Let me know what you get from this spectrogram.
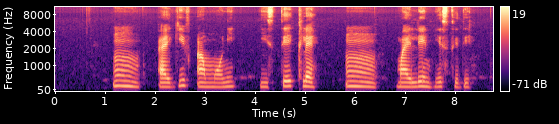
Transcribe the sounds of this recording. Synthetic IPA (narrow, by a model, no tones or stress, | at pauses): ʔajɡivãmɔni | jistʰekʰlɛ | majlẽnjɛstʰəde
